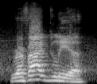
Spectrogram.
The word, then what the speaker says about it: Ravaglia: Good save from Ravaglia.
